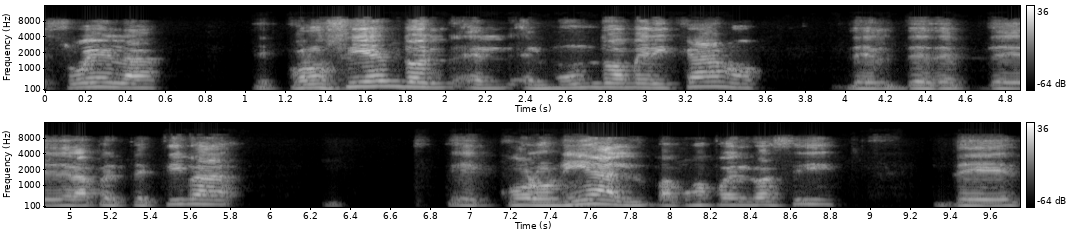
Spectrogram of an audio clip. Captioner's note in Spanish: carraspeo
